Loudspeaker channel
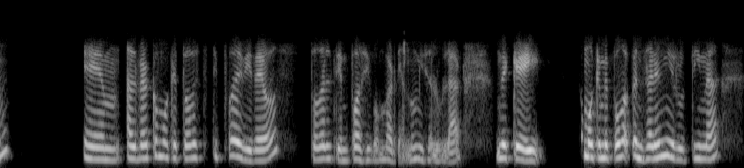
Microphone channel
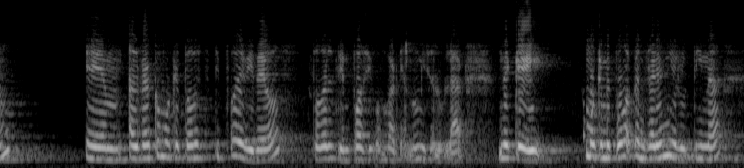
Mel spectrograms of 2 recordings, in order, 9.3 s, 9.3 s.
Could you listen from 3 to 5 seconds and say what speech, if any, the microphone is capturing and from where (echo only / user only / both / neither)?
echo only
